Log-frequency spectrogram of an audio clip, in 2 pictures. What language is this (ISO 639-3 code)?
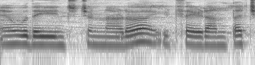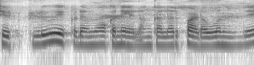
tel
